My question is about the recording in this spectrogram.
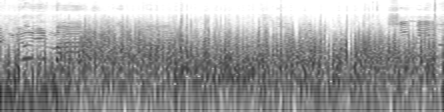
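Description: A high voice calls out briefly at the start, then a loud, steady rush of wind noise on the microphone.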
